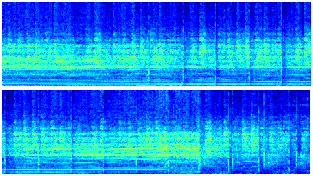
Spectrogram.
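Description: Live rock band holding a sustained final chord on guitars over drum hits; the low bass drops out about a second in, the held notes stop shortly before the end, and the sound dies away in the last second.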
